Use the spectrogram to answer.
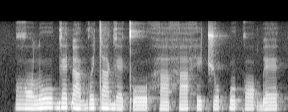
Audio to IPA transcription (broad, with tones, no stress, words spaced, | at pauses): ɣɔ˨loː˦ ɡɛ˦ɗa˨ɡʷe˦ ta˦ɡɛ˨kʼoː˨ ha˨ ha˦hɪ˦ t͡ʃo˦ k͡pʊ˦˨kɔ˦˨ɡ͡bɛ˦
